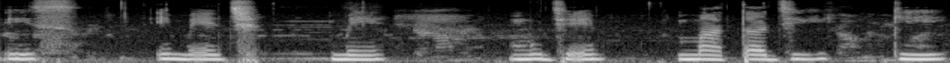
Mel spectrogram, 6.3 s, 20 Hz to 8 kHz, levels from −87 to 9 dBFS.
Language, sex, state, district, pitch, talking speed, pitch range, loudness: Hindi, female, Madhya Pradesh, Dhar, 215 Hz, 55 wpm, 205-220 Hz, -14 LUFS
